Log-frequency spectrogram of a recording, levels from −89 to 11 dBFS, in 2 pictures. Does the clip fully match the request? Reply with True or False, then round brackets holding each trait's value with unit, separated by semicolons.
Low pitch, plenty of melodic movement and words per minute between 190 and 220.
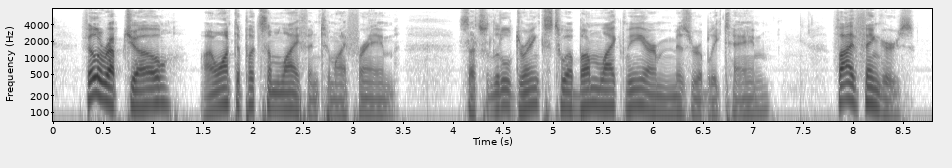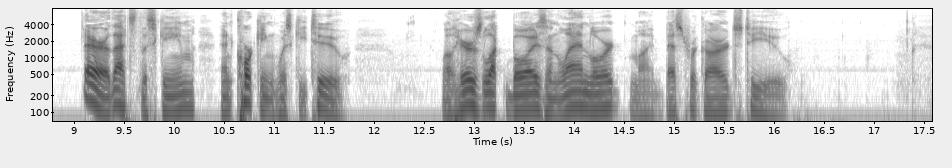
False (105 Hz; 6.0 semitones; 155 wpm)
